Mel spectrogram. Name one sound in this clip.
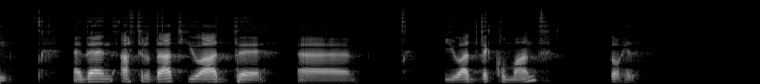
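A man speaks calmly into a microphone, heard over a loudspeaker.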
